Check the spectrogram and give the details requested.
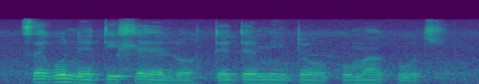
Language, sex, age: Swati, male, 24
